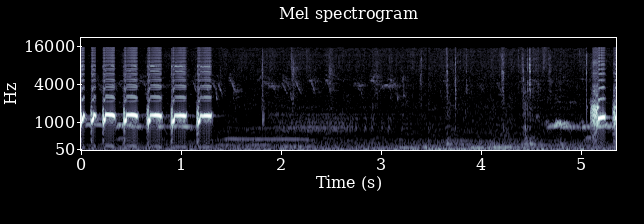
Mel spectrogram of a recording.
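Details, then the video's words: Local wild-type zebra dove lure song for lazy doves: about six quick ringing coos open the clip, then near silence with faint tones, before another note starts at the very end. "perkutut lokal alam GACOR pancingan kutut malas pun langsung nyaut dan rajin bunyi."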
